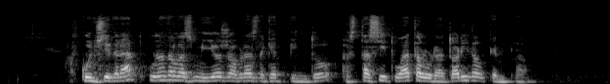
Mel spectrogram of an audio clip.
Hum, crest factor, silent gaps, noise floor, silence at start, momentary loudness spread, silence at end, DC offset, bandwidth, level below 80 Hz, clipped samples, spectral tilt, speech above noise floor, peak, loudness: none; 18 dB; none; -69 dBFS; 0.7 s; 11 LU; 0.75 s; under 0.1%; 11 kHz; -70 dBFS; under 0.1%; -5.5 dB/octave; 46 dB; -6 dBFS; -24 LUFS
